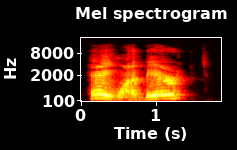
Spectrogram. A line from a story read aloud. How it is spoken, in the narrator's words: shouted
